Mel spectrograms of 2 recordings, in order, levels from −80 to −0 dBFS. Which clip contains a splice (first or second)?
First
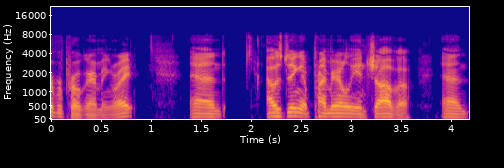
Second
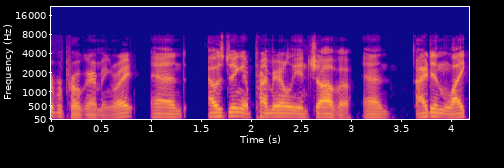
second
